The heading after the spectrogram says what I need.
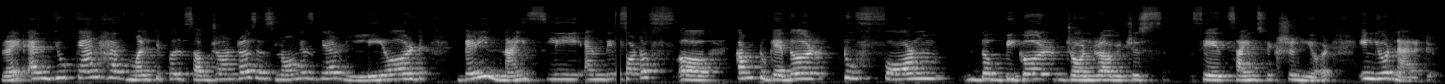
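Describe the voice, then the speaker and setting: Female instructor, higher register, explanatory live-session delivery with check-ins, recorded with strong room echo. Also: measured pace, a bit bright. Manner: explanatory, often checking in with "right?". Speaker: editor leading a writing session. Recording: roomy, echoing sound.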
